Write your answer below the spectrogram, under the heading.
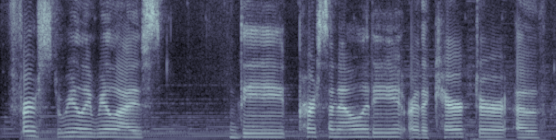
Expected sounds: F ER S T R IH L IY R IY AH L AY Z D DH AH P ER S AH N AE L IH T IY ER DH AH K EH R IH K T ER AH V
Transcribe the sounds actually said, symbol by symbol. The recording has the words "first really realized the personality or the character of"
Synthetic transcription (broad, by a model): F ER S T R IH L IY R IY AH L AY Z DH AH P ER S AH N AE L IH T IY ER DH AH K EH R IH K T ER AH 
